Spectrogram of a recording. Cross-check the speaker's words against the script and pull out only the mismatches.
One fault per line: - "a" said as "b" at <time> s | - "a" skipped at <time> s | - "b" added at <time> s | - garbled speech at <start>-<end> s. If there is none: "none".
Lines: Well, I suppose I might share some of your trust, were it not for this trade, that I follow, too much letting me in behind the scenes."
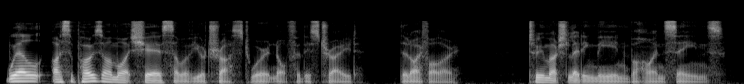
- "the" skipped at 6.7 s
